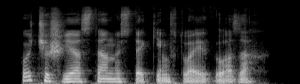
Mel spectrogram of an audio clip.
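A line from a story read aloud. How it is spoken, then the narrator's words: Quiet, shaken. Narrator (Russian): Этот вывод потряс Дамиана, и он тихо произнес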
